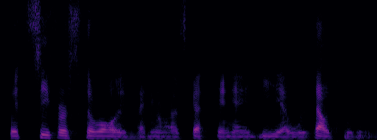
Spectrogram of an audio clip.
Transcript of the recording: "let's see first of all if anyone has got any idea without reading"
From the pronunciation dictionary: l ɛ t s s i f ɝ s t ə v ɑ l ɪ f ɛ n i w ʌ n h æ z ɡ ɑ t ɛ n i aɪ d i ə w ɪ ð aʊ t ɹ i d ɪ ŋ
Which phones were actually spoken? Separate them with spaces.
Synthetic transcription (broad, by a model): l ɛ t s s i f ɝ s t ə v ɑ l ɪ f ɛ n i w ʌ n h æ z ɡ ɑ t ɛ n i aɪ d i ə w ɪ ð aʊ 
